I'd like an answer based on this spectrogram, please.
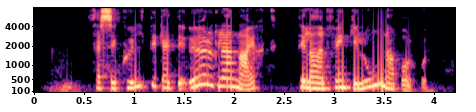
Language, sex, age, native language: Icelandic, male, 11, Icelandic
